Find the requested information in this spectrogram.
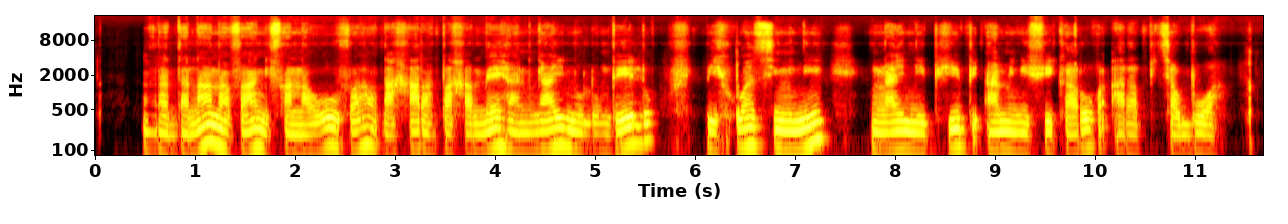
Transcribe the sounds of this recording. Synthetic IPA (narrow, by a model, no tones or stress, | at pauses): aɾad̪ananavanifanauvalahaɾampahameɦaniŋajnulumbelumihuat͡siminiŋajnibibiʔaminifikʰaɾuɦa̰ʔaɾapi̥t͡sabuə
